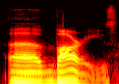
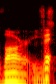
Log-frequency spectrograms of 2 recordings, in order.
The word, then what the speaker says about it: Varys: Varys. There we go. His name was Varys. Varys. Also, that's how they pronounce it in the show.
